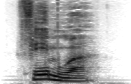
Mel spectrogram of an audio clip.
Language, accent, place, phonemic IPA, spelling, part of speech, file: German, Germany, Berlin, /ˈfeːmʊʁ/, Femur, noun, De-Femur.ogg
- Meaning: 1. femur (thighbone) 2. femur (segment of insect's leg)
